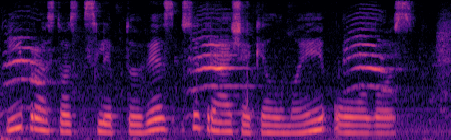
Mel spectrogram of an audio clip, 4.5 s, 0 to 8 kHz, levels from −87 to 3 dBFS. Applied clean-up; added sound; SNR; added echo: none; Meow; 6 dB; none.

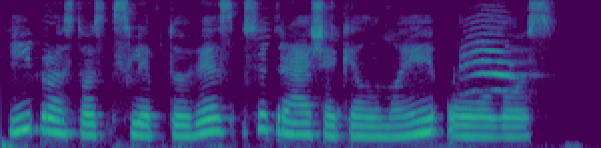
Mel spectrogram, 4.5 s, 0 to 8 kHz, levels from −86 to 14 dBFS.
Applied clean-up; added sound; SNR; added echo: neural mask model Resemble Enhance denoiser.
